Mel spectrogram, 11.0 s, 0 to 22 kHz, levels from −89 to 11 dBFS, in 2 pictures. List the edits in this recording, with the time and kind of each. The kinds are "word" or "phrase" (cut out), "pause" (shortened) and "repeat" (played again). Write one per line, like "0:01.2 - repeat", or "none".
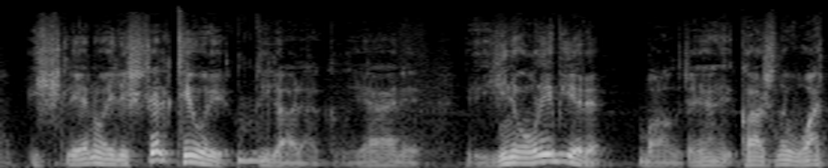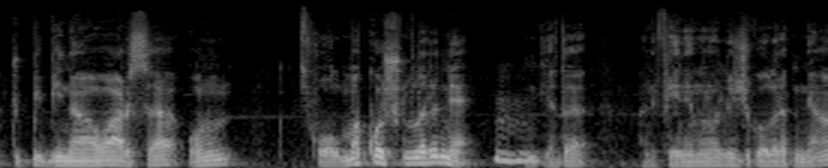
0:01.6 - word
0:02.9 - pause
0:09.6 - pause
